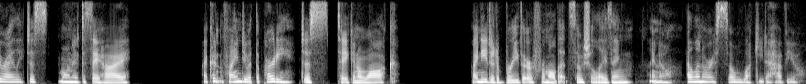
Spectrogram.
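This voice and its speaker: A woman's voice: mid-range voice, creaky, a little mellow, no room sound, studio quality, close to an everyday voice. An actress playing an earnest, caring and determined young woman in naturalistic, conversational video game dialogue. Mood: warm, encouraging. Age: young adult.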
